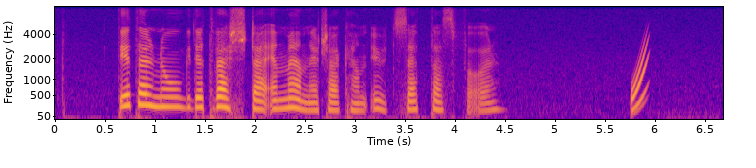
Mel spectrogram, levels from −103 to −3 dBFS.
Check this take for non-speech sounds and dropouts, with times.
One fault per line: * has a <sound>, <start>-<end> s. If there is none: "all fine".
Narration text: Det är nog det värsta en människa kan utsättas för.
* has a dropout, 2.6-2.7 s
* has a chirp, 5.8-6.0 s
